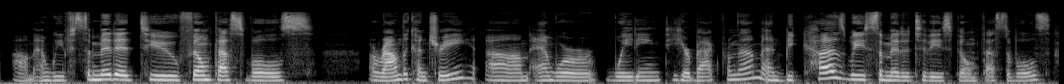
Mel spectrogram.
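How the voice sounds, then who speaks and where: A woman startup founder answering interview questions in an earnest, step-by-step way. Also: on the low side.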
